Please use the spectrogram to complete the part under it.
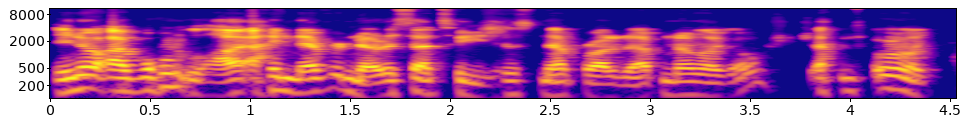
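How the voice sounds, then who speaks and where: A man with a nasal voice, co-hosting a casual talk show and chatting in an animated way, with frequent stammered restarts and swearing. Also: medium pitch, fast. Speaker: podcast co-host. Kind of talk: casual chat.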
